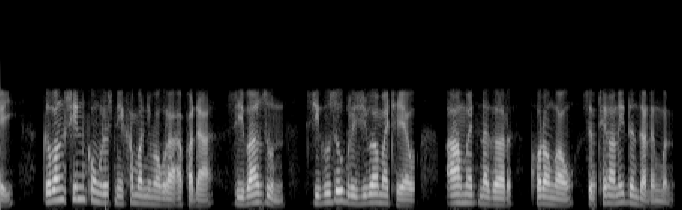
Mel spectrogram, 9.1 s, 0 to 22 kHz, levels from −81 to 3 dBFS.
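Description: Short held, buzzy smears interrupt the speech at 1.4 s, 3.46 s and 7.9 s, with a longer dropout at 5.48 s. Each is packet loss with pitch repetition. The receiver bridged each gap by looping the last pitch period. The gaps at 1.4, 3.46 and 7.9 s last 40 ms, which fits two 20 ms packets. The 80 ms gap from 5.48 to 5.55 s, just before "आहमेदनगर खरंआव", is longer, fading into silence before the speech returns with a short cross-fade. The 7.9 s gap comes right after "आहमेदनगर खरंआव" recurs, over narrowband G.711 telephone audio.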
